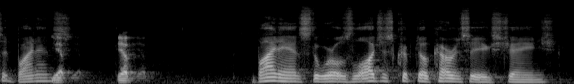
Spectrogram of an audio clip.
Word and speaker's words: Binance: street journal front page another front page story binance the world's largest is that the way you pronounce it finance yes finance the world's largest cryptocurrency exchange said it we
